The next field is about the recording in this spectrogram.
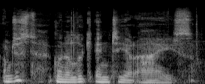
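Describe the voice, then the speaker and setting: An actor playing a patient, polite young doctor with a Scottish accent in a period radio drama. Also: male voice, lowish voice, moderate pace, slightly rough. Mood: patient, professional.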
